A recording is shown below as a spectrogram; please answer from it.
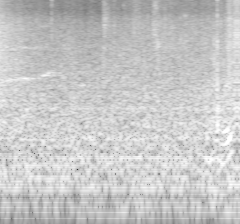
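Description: A steady, even hiss like rain or rustling leaves, with a short click at the start and a faint thin whistle just after it.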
